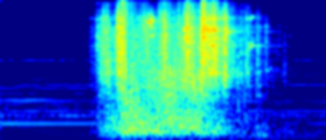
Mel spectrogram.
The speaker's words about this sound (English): I heard a loud noise. It sounded like the wheelchair had apparently fallen over.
